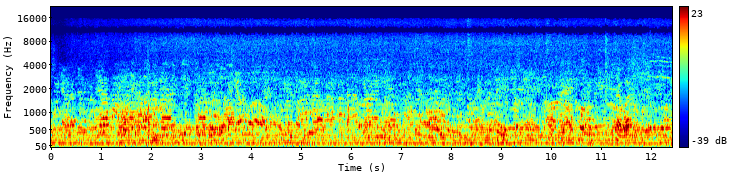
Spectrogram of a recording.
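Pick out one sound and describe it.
Several people talk over each other in a busy room.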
